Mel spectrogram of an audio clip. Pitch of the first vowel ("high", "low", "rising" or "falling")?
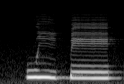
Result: falling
